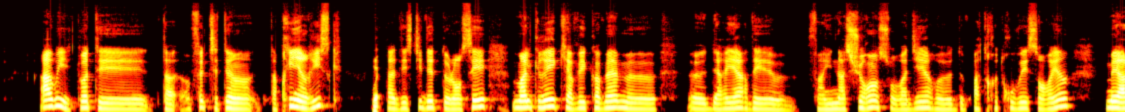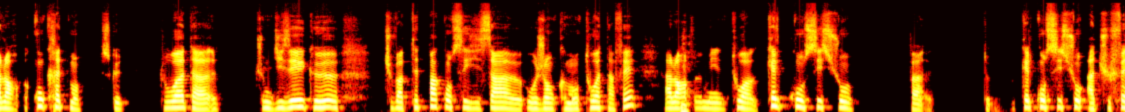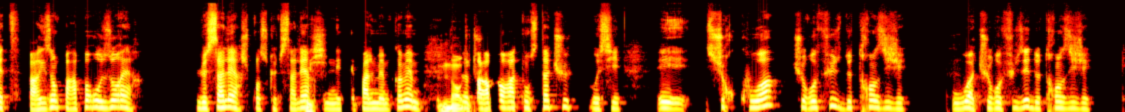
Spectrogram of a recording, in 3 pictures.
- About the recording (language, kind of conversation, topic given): French, podcast, Comment concilies-tu ta passion et la nécessité de gagner ta vie ?
- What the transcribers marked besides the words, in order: tapping; other background noise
